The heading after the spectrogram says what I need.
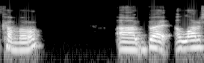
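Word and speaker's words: кого: in this case it's spelled Cavo or it's pronounced kavo uh but a lot of times it'll uh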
